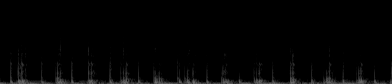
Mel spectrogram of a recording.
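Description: Fingertips and nails tap quickly on the head and body of a solid carved wooden bear statue holding a fish. The result is a steady patter of short, dull, low knocks with little ring, each one dying out almost at once.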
